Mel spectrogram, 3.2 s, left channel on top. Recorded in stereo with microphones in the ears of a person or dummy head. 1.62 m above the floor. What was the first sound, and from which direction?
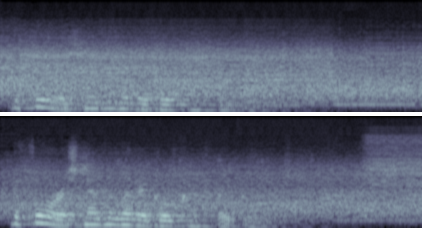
A woman speaking, 45° right (ahead or behind).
